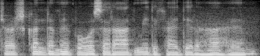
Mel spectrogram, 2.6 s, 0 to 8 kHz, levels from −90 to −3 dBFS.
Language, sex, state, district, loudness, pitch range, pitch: Hindi, male, Arunachal Pradesh, Papum Pare, -16 LUFS, 105-110 Hz, 110 Hz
